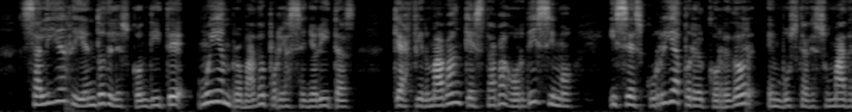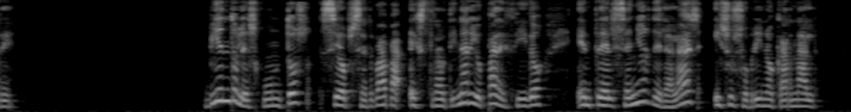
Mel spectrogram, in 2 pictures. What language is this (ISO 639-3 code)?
spa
